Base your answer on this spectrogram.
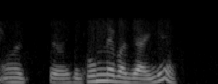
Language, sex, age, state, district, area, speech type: Hindi, male, 18-30, Uttar Pradesh, Prayagraj, urban, conversation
